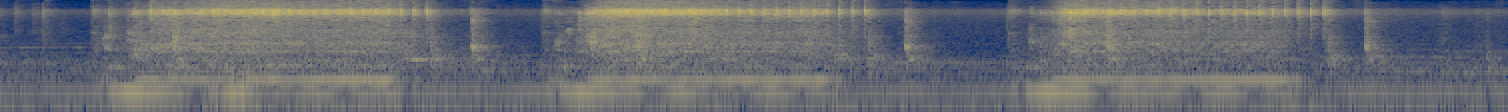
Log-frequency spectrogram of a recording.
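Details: Gas water heater after swapping in a new LPG cylinder: repeated two-second bursts of buzzy igniter sparking with no burner whoosh. No gas flows because the regulator's flow-limiting ball has locked shut, which is later freed by tilting or tapping the hose.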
